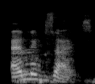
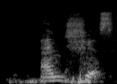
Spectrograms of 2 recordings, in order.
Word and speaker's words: anxious: इसको बहुत जगह अब तक अगर लेटर्स के हिसाब से प्रोनाउंसिएशन करोगे तो ये हो जाएगा एनएक्साइज, है ना, लेकिन इनको हम लोग प्रोनाउंस करते हैं एंशियस. क्या बोलते हैं? एंशियस.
